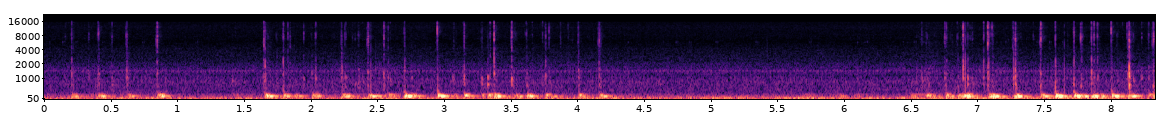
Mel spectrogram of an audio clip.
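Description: Fingertips type rapidly on a laptop keyboard with plastic keys, producing quick, irregular, soft clicks with a low, muffled thud. The typing runs in a burst, pauses briefly in the middle, then picks up again toward the end.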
